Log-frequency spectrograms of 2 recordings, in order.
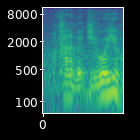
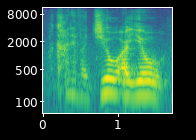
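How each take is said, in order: First: Softly repeating the question to himself; hushed, wondering repeat; quiet echo. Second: Said in the usual way. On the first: Retold or imitated. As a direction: turn it over quietly, puzzled. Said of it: "Nobody ever asked me that". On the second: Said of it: "starts screaming at me".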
